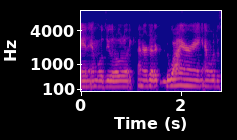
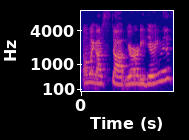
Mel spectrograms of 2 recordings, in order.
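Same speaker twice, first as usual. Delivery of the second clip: amazed exclaim; 5 semitones higher, 6 dB louder than usual. Retold or imitated. Mom amazed at toddler son.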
